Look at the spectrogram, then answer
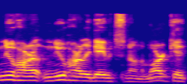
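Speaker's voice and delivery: normal talking voice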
